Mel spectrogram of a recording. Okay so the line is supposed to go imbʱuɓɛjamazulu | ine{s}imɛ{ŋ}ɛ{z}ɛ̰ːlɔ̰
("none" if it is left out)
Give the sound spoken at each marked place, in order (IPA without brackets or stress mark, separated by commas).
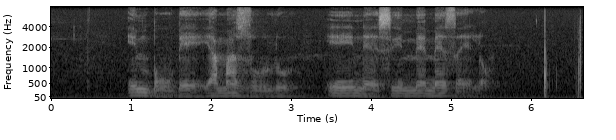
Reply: s, m, z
